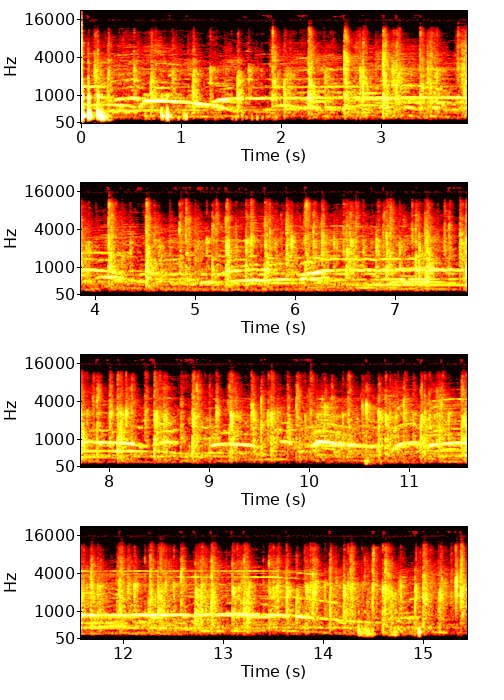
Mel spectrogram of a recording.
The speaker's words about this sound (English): Lift your voice. Shout unto the Lord. Don't stop clapping. Don't stop clapping.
